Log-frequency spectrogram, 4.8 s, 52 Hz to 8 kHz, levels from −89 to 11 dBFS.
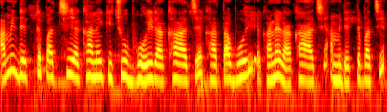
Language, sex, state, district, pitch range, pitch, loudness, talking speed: Bengali, female, Assam, Hailakandi, 220-265 Hz, 235 Hz, -15 LUFS, 200 wpm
